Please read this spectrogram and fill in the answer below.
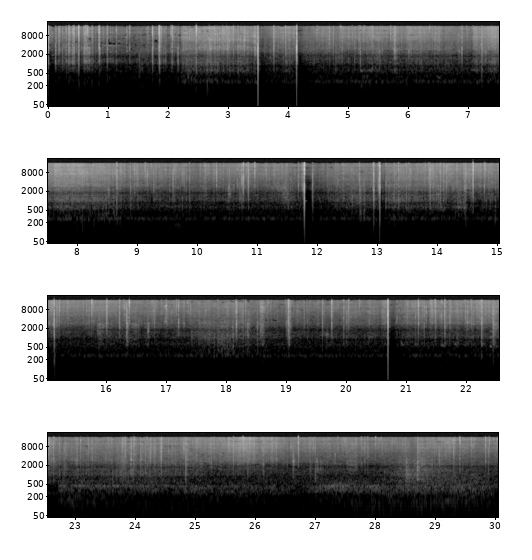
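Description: Wood campfire burning: constant crackling and a hiss from the logs, with a few sharp pops from the firewood.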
